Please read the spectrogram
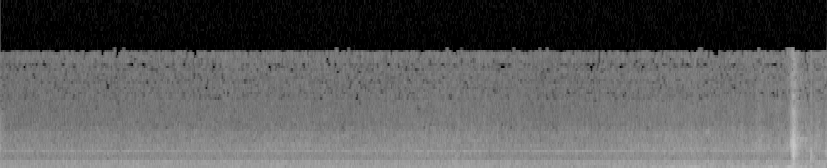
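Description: A steady low rumble, like an engine or traffic, with a faint steady high whine over it; a low hum grows louder over the last couple of seconds.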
